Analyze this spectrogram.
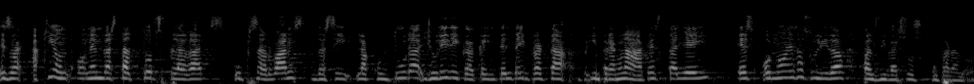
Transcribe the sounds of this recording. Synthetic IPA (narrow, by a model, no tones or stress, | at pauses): ezəəkiononɛmd̪əst̪at̪ot͡spləɣ̞at͡supsəɾβanzðəsiləkulˠt̪uɾəʒuɾiðikəkəint̪ent̪əimpɾət̪aimpɾəɡnaːkɛst̪əʎej | ezonoezəsuliðəpəlˠzðiβɛɾsuzupəɾəðo̰s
